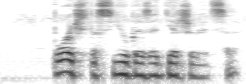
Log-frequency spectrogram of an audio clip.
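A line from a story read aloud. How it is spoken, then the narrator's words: Condescending grumble. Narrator (Russian): проворчал Шелар, словно делая всем великое одолжение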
